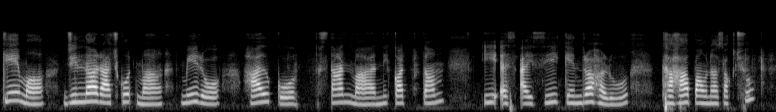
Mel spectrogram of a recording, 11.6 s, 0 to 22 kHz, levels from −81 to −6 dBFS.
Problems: none marked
